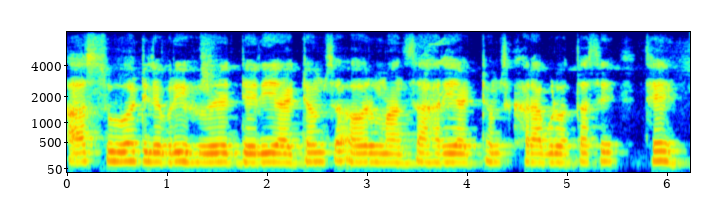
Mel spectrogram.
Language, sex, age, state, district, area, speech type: Hindi, male, 18-30, Uttar Pradesh, Mirzapur, rural, read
